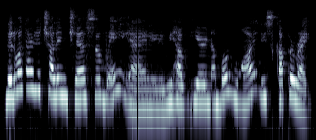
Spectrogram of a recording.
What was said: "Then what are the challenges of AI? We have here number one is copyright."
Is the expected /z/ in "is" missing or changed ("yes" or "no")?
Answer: yes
